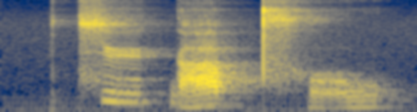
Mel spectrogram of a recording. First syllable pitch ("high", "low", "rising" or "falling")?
high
